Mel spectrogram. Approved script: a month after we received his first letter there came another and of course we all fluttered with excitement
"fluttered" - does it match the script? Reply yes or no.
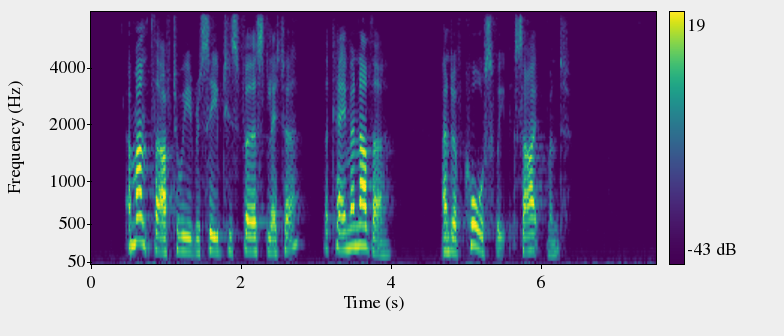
no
